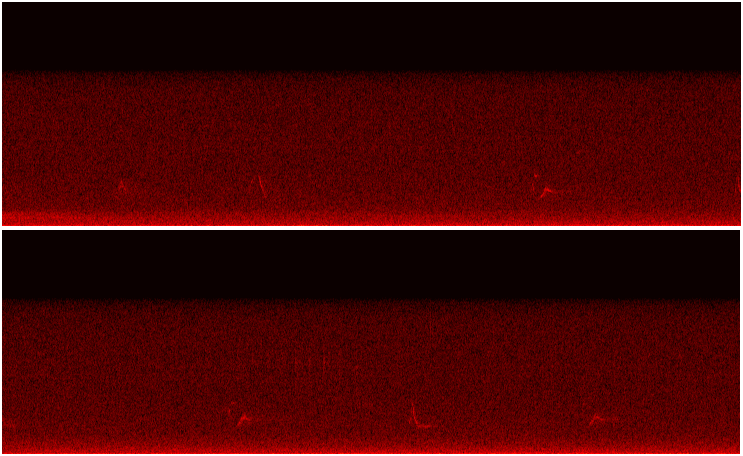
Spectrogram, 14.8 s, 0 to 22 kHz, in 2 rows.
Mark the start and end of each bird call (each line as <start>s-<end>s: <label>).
0.0s-13.9s: Cassin's Vireo (Vireo cassinii)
